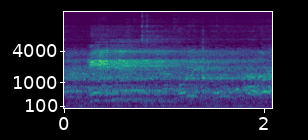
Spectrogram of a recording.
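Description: A man's voice announcing, probably over a public-address system, with a bright steady background noise in the hall.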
